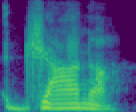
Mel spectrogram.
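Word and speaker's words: jhāna: In Pali, the word dhyana is pronounced jhana.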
